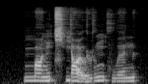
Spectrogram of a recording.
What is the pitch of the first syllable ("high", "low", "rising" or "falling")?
rising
